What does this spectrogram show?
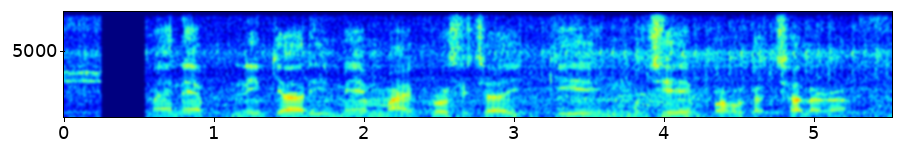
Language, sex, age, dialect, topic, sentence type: Hindi, male, 31-35, Kanauji Braj Bhasha, agriculture, statement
